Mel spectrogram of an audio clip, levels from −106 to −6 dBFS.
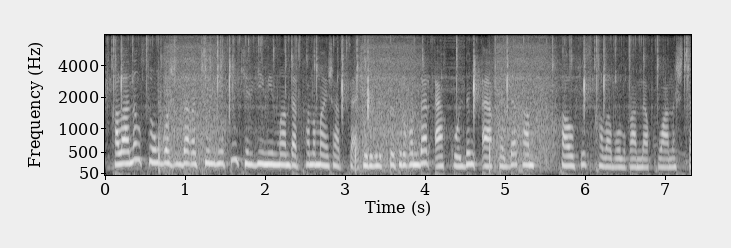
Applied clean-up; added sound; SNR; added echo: none; Fire + Frying (food); 10 dB; none.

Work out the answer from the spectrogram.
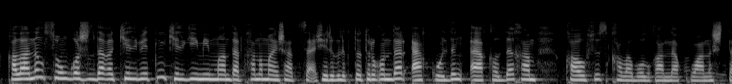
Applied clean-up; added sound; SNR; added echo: none; none; none; none.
